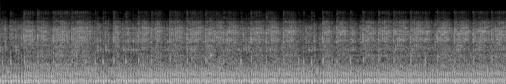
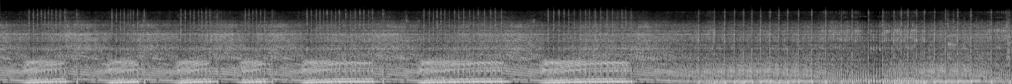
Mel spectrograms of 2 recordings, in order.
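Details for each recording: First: Mantis two-stroke tiller that would start and die, now idling steadily after small carburetor adjustments: even buzzy beat, no stumbling or surging, and snappy on throttle. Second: Mantis tiller two-stroke that used to fire up and die, with old gas suspected. After priming, with choke on and throttle given, it surges up and sags about once a second and won't hold a low idle. It is suspected to be running rich, and the carburetor low- and high-speed screws get adjusted.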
